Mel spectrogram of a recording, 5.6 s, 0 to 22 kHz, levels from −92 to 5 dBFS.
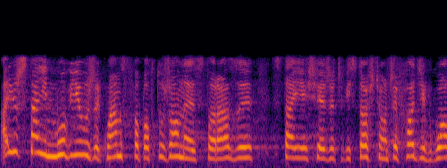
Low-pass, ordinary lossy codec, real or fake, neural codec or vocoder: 5.4 kHz; Opus, 32 kbps; fake; vocoder, 44.1 kHz, 128 mel bands every 512 samples, BigVGAN v2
